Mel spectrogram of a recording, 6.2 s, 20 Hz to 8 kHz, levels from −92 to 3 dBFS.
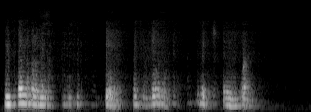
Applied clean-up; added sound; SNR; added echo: neural mask model DeepFilterNet 3.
